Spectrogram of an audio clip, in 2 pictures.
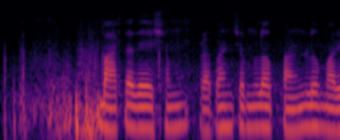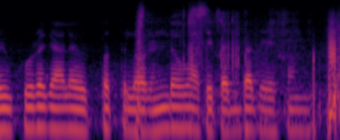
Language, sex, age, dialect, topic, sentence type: Telugu, male, 25-30, Southern, agriculture, statement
